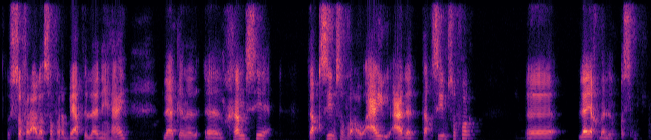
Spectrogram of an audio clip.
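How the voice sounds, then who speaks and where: A man at medium pitch with lively intonation, speaking at a very slow pace in a very clean recording with a silent background. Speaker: podcast panelist. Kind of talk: casual chat.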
